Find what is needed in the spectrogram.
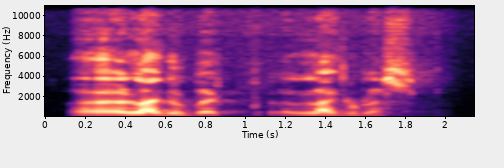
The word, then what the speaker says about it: Elagabalus: What is the proper pronunciation of that name? Elagabalus. It's like that. It's best if you say it like you're drunk, because then nobody's going to ask too many questions.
